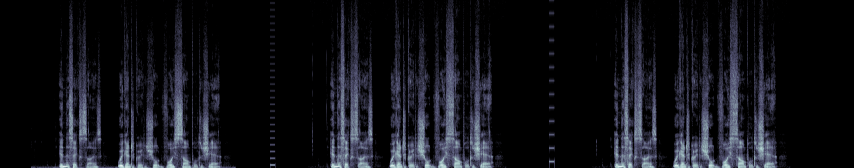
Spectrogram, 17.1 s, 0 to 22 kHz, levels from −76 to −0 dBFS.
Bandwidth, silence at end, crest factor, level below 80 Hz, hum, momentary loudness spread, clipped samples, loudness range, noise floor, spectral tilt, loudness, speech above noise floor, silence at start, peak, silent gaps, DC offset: over 20 kHz; 1.55 s; 20 dB; -48 dBFS; none; 12 LU; under 0.1%; 5 LU; -84 dBFS; -4.5 dB/octave; -18 LUFS; 66 dB; 1.15 s; 0 dBFS; none; under 0.1%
